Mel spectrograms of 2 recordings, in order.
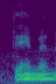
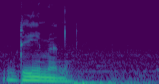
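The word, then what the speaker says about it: daemon: It's just like a Python 3 demon though, so I feel like it's not Damon. I don't know what it's pronounced. Um, demon. Okay.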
